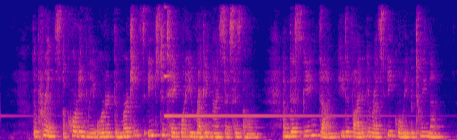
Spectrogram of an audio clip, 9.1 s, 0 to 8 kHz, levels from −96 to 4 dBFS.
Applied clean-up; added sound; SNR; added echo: none; Wind chime; 19 dB; reverberation time 0.8 s.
